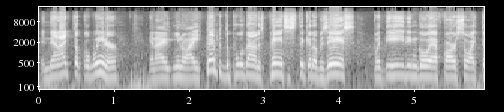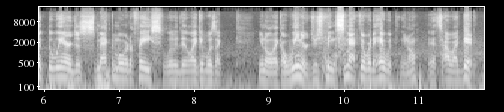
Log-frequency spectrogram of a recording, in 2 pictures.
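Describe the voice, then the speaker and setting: A man talks quickly and in a flustered way, stumbling over and repeating his words. His voice sits high, with a faint hum underneath. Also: a bit bright. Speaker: comedy co-host. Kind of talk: improvised comic chat.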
